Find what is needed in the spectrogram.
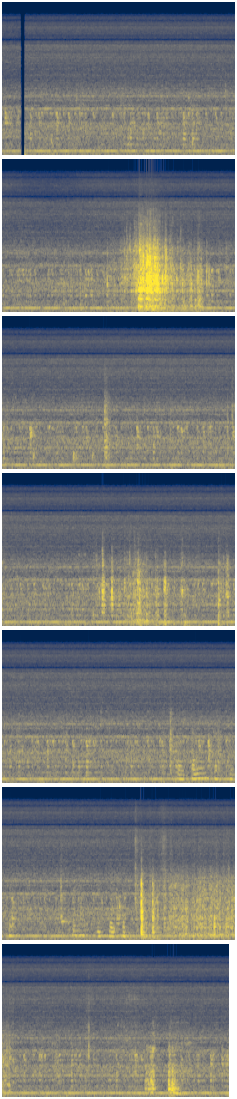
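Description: Cut vegetables tipped and scraped with a knife off plates into a frying pan of water: one loud rush of about a second, then later bouts of knife clicks and scraping on the plate, over a steady low hum.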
